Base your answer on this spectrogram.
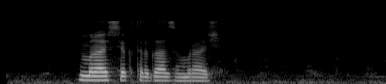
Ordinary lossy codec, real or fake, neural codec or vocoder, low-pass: none; real; none; none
